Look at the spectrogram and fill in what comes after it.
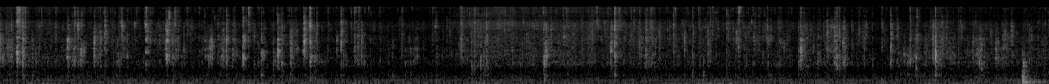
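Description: Crab stick fritters frying in hot oil in a pan: a steady sizzle with many sharp crackles and pops, as spoonfuls of batter are laid into the oil.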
